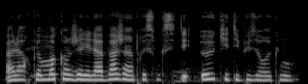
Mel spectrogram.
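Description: A woman giving a personal testimony, reflective and hesitant, with frequent pauses. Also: mid-range voice, level tone, a little mellow. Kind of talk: testimony interview.

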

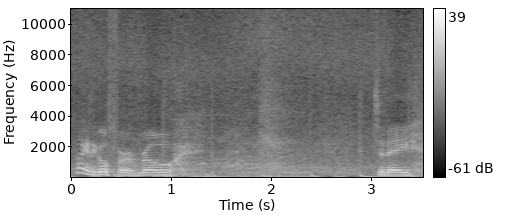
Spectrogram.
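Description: A man's voice: on the high side, a little slow. A man coaching a rowing workout in a casual, rambling, jokey and conversational way. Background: music.

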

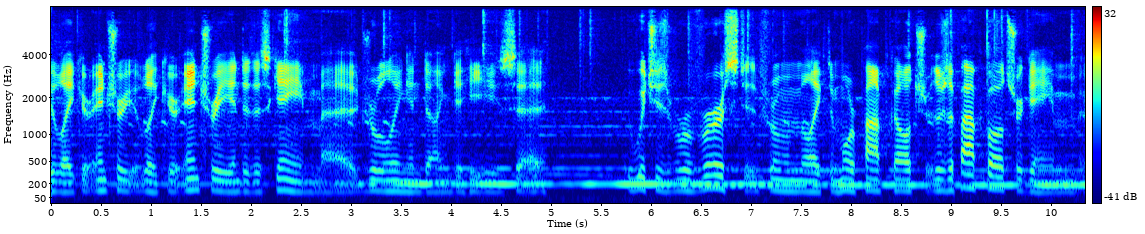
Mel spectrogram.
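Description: A man with a gravelly edge to his mid-pitched voice hosts a rambling bedtime podcast. He talks in loops, hesitant and unscripted, often trailing off and starting over. Prominent music plays underneath him. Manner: hesitant, meandering, repeats and trails off. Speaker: podcast host.

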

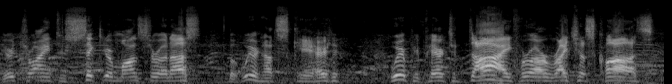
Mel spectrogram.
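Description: A man's voice: sits high, unhurried, vocal fry, bright, forceful tone, a faint crowd, exaggerated voice. A man acting in an audio drama as a zealous, hot-headed gang leader who hunts monsters, speaking with bombastic defiance. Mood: defiant.

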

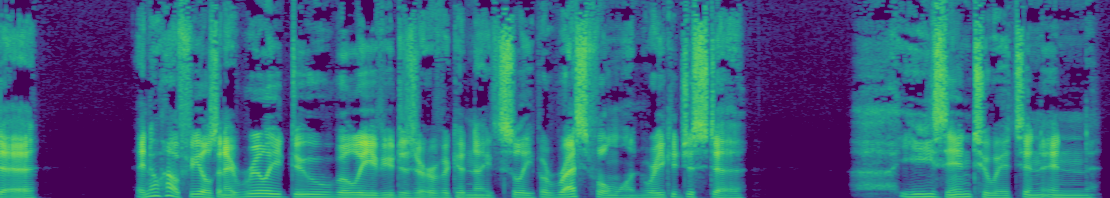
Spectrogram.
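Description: Creaky-voiced man rambling soothingly. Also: mid-range voice, dry recording, studio quality. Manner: meandering, hesitant, full of tangents and trailing repetitions; lulling, soothing. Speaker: podcast host. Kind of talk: rambling bedtime podcast monologue.

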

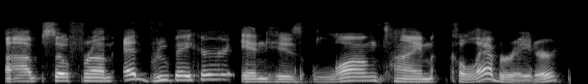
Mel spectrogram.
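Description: A man's voice: fairly high pitch, lively intonation, slow, highs cut off. A man co-hosting a podcast in casual, conversational banter. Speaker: podcast co-host.

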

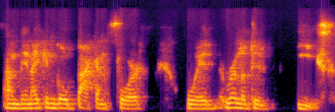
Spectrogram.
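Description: A man whose first language is Spanish, a translator speaking as a podcast guest in a deliberate, reflective way that often restarts its phrases. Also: mid-range voice, flat delivery. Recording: dull lo-fi remote audio.

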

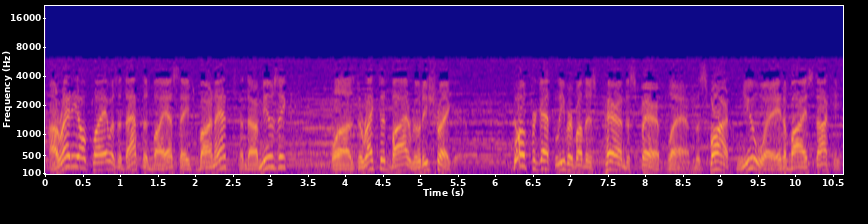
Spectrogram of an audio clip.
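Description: A man's voice: mid-range voice, big pitch swings, moderate pace. A man announcing on a 1950s radio broadcast, reading scripted copy. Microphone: radio studio microphone. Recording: dull vintage 1950s radio broadcast, music.

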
